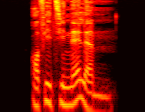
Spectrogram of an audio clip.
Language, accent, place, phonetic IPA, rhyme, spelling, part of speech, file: German, Germany, Berlin, [ɔfit͡siˈnɛləm], -ɛləm, offizinellem, adjective, De-offizinellem.ogg
- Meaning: strong dative masculine/neuter singular of offizinell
